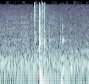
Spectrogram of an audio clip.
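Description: A few quick key presses on a computer keyboard during video editing, two or three close clicks in quick succession, then a softer tap, over quiet room tone.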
